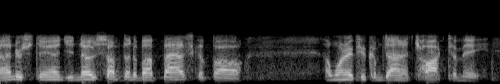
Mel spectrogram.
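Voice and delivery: rough, gravel-edged gravelly voice. Retelling a phone call from a man forming a basketball team: gravelly voice. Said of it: "in a gravelly voice".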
